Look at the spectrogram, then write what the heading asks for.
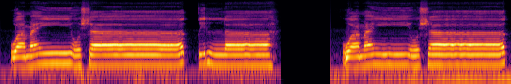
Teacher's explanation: Sama dengan ini mat lazim kilmi mutsaqqal. Kita panjangkan sya ini 6 harakat baru masuk ke huruf qa.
